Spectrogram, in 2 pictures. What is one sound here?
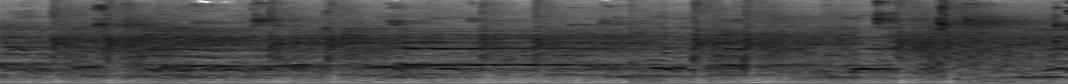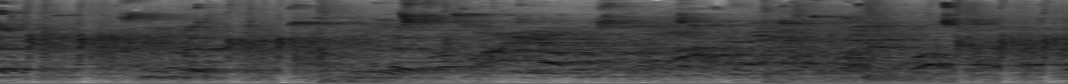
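Sneakers squeak sharply on a gym floor.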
